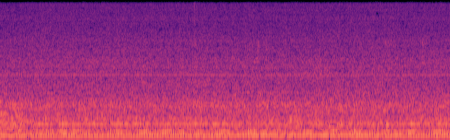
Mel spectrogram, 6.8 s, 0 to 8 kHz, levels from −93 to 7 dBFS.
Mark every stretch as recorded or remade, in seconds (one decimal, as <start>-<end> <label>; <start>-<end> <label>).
0.0-0.5 remade; 0.5-3.5 recorded; 3.5-6.0 remade; 6.0-6.8 recorded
